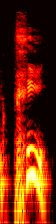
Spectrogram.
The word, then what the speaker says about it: prix: Un prix, X ne se prononce pas, j'entoure.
